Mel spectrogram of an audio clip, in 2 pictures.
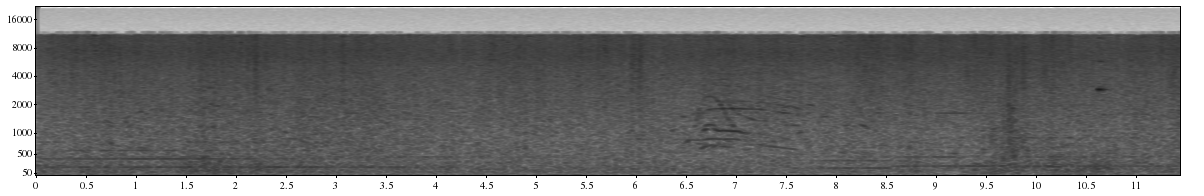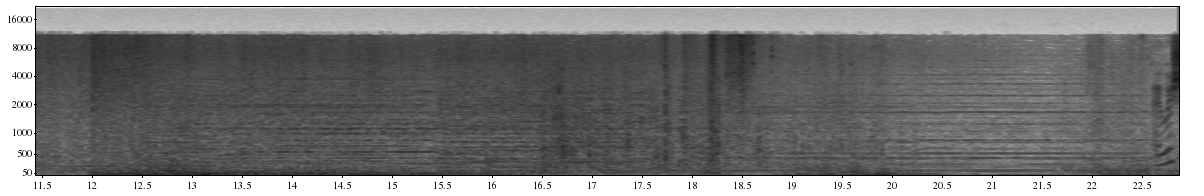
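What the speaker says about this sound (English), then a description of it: "The thunder sounded much too close and full of angry power." Steady rain pours in a stormy scene from the video game What Remains of Edith Finch, a dense continuous wash with a deeper rumbling swell partway through, while a voice speaks over it.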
